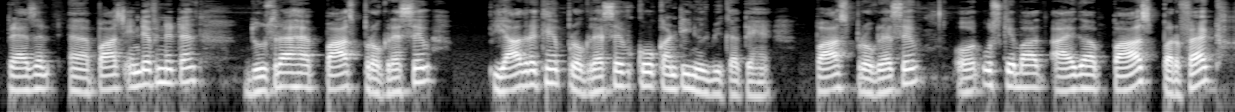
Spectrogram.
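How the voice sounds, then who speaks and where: A native Urdu-speaking man teaching English past tenses, reading the English examples slowly and clearly. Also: medium pitch. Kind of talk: explaining grammar lesson.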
